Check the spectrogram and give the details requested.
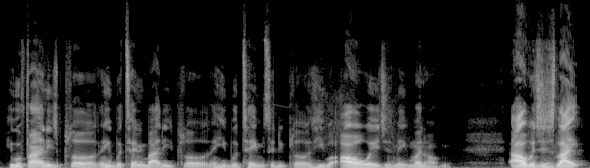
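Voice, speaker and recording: A man's voice: medium pitch, fairly even intonation, fast talker, vocal fry. Laid-back man telling street stories. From North Florida. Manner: loose, slangy and rambling, with frequent restarts. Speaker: podcast guest. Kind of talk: casual storytelling interview.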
